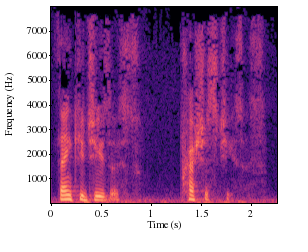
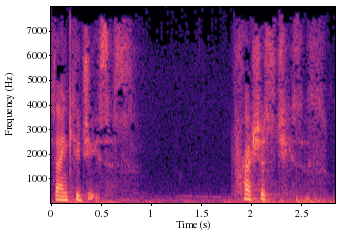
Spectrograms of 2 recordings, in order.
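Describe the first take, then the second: First: A hint of a Norwegian accent, fading to a whisper; lightly imitating a Norwegian grandmother's accent. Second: Soft whispered prayer, barely voiced; under her breath. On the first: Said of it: "In her thick Norwegian accent". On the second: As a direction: breathe it as a private murmured thanks. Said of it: "I would hear under her breath".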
